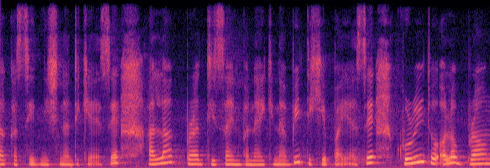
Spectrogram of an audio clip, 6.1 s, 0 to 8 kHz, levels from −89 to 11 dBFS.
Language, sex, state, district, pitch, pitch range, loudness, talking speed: Nagamese, female, Nagaland, Dimapur, 210 Hz, 195-240 Hz, -17 LUFS, 165 wpm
